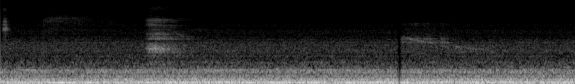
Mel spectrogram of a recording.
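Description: Steady low rumble of a car engine idling, heard from inside the cabin, with a brief rustle about one and a half seconds in.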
